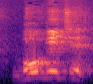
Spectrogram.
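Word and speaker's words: mortgage: 맞았는데 주택 저단 주권 모기지 장기 당을 날아다니는 모기가 아니라 집을 주택을 저당 잡혀서 돈을 빌리는 걸 모기지 그래요 모기지 m g 트는 묵음 발음이 안 돼 먹이지 자 장기 저당으로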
